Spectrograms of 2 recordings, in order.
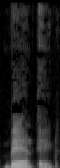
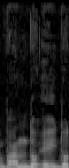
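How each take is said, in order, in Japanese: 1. dの後に母音は発音しません。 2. dの後に母音を発音します。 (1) "D とT の後の母音は切ってください。" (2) "これをバンドエイドと言わないように"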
